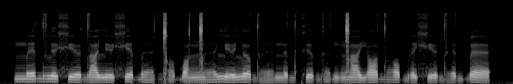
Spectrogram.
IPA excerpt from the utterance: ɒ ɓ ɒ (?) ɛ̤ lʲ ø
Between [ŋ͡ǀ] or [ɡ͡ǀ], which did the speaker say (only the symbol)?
ŋ͡ǀ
